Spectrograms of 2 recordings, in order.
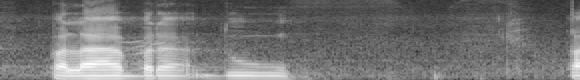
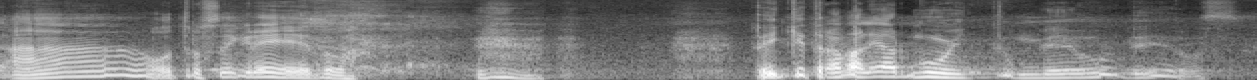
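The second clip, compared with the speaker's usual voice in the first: laughing; 2 semitones higher, slower than usual. Real, not acted. Laughing aside about hard work.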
